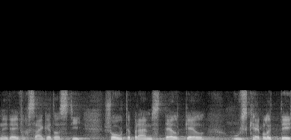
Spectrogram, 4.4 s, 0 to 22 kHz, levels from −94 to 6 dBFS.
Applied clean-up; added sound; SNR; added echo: none; none; none; none.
